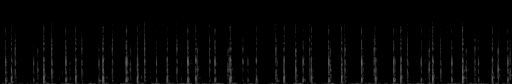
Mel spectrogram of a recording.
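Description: Fingernails tap and scrape across the printed paperboard backing card of a cardboard blister pack, held in both hands. A quick, steady run of short, dry taps with crisp, bright edges and almost no ring, with soft scratchy scraping between them, stays quiet and close throughout.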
